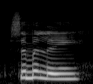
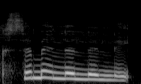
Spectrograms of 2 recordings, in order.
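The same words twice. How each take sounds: First: The word is missing an L sound. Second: The word has an extra L sound. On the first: "that's not enough L's" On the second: "that's too many L's"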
